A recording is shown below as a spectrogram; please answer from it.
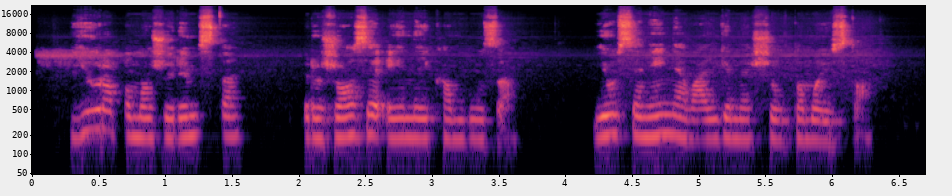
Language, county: Lithuanian, Vilnius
